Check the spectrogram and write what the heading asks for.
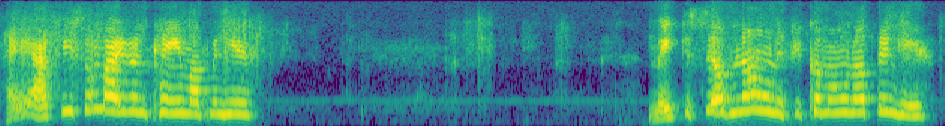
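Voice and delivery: high, airy sing-song hello; lilting welcome to the chat; sing-song greeting. Real, not acted. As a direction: call out sweetly to whoever joined.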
